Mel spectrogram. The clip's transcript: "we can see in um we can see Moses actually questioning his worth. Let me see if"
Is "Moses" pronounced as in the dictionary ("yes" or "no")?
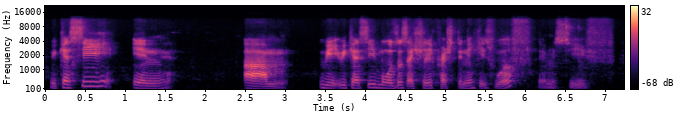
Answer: yes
